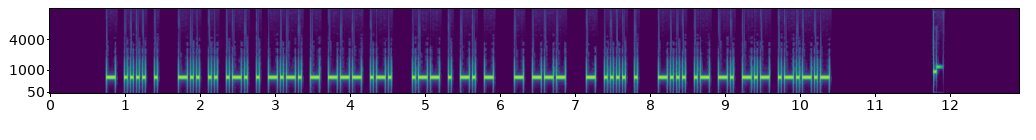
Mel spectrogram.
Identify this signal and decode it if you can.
Morse code, heard as a keyed tone, about 30 wpm, 700 Hz. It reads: THE DIRECTOR WENT TO THE BANK.
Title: Sentences from Top 1300 Words 30wpm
